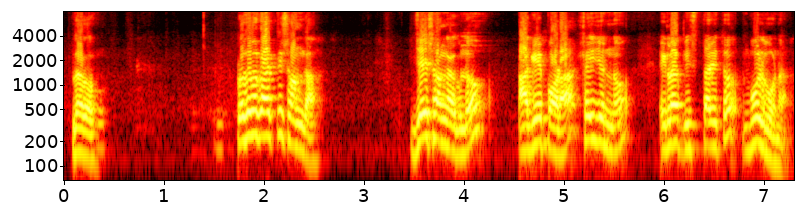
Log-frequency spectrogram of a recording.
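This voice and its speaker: Physics teacher, male, high voice, lecturing and quizzing the class. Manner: questioning, repeats key points to students.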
